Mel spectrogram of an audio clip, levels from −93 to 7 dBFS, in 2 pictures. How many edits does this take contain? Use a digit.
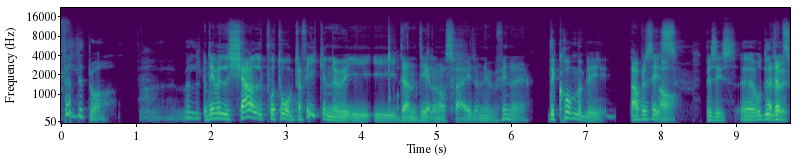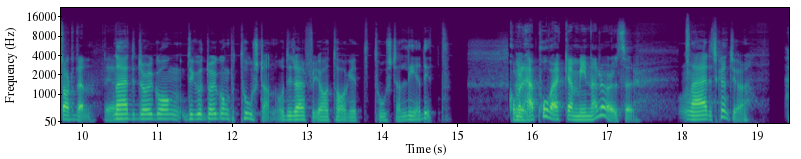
2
